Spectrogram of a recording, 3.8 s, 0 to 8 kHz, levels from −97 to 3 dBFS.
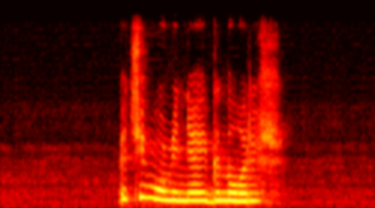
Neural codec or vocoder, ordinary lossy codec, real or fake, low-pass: autoencoder, 22.05 kHz, a latent of 192 numbers a frame, VITS, trained on one speaker; none; fake; 7.2 kHz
